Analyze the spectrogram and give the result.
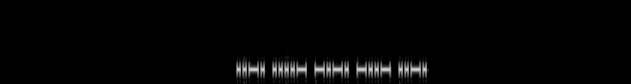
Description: Morse code, heard as a keyed tone, about 37 wpm, 700 Hz. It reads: F4CXF
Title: DXCC-100 Call Signs - 5 Characters - Repeated 3x - 40wpm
